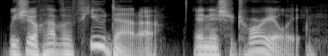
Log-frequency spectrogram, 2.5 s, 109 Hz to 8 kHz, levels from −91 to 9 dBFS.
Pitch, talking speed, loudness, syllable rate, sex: 120 Hz, 170 wpm, -19 LUFS, 7.0 syllables/s, male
